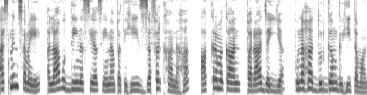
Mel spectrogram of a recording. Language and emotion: Sanskrit, neutral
